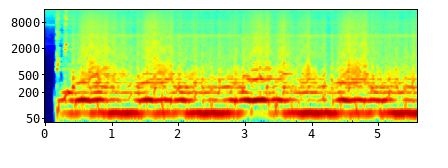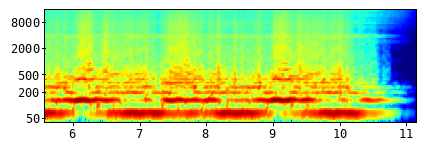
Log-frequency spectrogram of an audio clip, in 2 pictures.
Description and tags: weird synth sound effect for intro or video game
ambient, bass, fun, intro, loop, low, new-age, synthesized, weird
